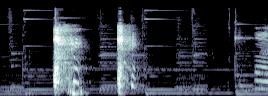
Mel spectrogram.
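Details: Two short, sharp coughs from an Indonesian VTuber during her first livestream, over soft background music.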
